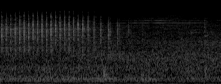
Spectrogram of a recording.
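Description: Construction machinery hammering in a rapid, even rattle that eases off about a second in.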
